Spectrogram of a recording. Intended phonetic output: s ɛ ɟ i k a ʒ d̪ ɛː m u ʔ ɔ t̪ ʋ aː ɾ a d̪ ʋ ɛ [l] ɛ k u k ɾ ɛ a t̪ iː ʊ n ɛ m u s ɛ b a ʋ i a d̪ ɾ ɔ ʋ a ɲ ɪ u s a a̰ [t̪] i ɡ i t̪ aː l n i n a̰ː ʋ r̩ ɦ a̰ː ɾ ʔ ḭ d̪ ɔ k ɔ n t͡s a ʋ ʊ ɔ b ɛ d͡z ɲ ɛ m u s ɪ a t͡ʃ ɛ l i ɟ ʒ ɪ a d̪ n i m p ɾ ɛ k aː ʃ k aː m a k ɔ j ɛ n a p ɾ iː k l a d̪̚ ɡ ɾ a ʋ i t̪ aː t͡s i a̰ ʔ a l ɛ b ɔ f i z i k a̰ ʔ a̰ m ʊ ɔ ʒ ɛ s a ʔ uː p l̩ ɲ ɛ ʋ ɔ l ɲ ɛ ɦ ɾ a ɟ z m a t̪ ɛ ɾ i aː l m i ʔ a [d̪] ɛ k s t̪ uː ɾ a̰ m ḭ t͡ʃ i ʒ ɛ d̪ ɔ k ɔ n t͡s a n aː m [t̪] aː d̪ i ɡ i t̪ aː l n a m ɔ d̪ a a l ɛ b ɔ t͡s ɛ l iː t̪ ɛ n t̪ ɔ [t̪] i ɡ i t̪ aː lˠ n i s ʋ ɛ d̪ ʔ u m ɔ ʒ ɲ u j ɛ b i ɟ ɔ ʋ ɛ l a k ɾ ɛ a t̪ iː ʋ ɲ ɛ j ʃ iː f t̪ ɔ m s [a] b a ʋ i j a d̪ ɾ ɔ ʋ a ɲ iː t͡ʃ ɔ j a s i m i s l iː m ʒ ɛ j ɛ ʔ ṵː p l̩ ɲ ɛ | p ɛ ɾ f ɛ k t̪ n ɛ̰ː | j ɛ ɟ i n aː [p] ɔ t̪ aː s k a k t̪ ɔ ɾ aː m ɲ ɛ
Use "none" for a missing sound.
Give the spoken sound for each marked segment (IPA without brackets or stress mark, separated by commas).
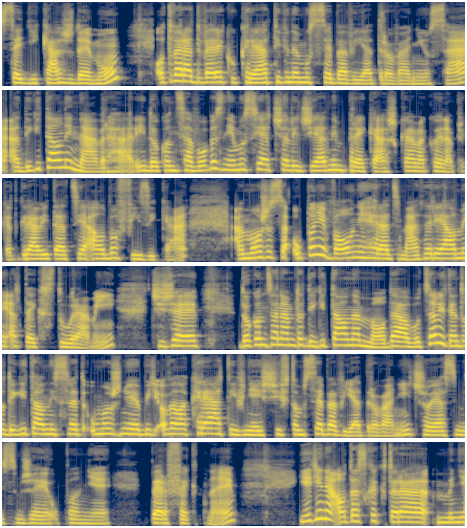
ɾ, d̪, t̪, t̪, d̪, ɛ, ʔ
